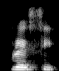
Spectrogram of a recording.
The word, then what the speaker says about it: précis: प्रेसी यानी कि यहाँ पर स्पेलिंग है PRECIS लेकिन हम इसे बुलाते हैं प्रेसी।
